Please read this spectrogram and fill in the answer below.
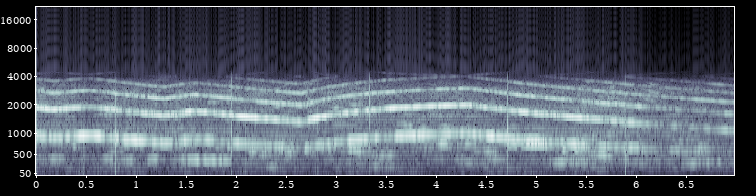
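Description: A siren wailing: one loud tone that slides slowly down, dips about three seconds in, climbs back up, then falls gradually and grows quieter near the end.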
